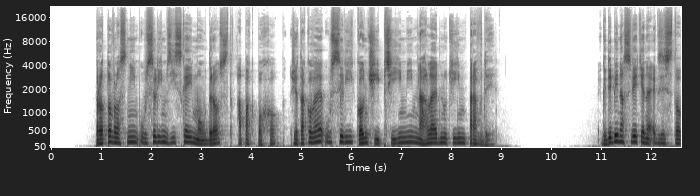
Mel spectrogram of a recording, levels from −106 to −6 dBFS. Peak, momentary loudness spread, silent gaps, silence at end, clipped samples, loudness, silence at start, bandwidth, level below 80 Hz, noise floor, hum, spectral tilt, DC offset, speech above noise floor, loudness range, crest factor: -6 dBFS; 9 LU; 9.39-10.12 s, 10.19-10.24 s; 0 s; under 0.1%; -26 LUFS; 0.9 s; over 20 kHz; -50 dBFS; -64 dBFS; none; -5 dB/octave; under 0.1%; 39 dB; 5 LU; 20 dB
